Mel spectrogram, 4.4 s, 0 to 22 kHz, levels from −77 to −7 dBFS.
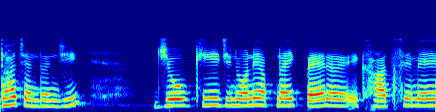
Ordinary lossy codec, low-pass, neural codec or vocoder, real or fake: none; 5.4 kHz; vocoder, 44.1 kHz, 128 mel bands every 256 samples, BigVGAN v2; fake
